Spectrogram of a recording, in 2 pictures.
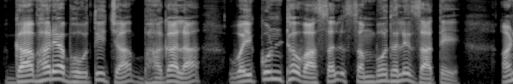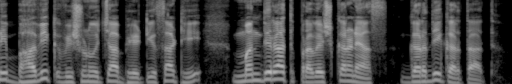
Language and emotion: Marathi, neutral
